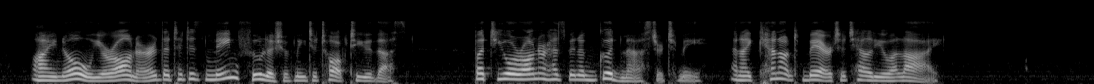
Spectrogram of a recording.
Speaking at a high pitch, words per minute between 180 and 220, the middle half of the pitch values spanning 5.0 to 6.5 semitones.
Yes: high, 205 Hz; average, 190 wpm; average, 5.3 semitones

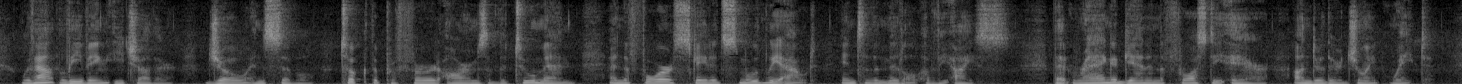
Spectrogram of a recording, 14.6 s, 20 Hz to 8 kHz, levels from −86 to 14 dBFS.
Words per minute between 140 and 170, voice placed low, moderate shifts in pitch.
Yes: average, 155 wpm; low, 130 Hz; average, 3.2 semitones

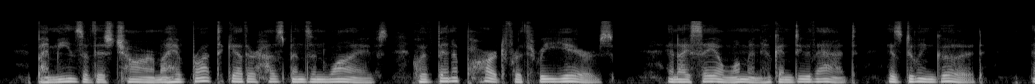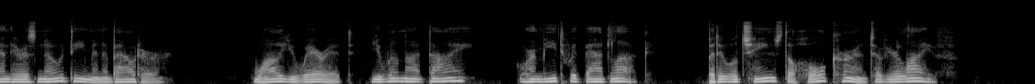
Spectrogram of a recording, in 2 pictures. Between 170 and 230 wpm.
Yes: average, 175 wpm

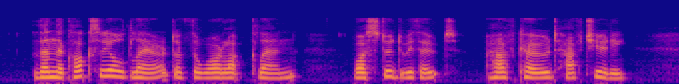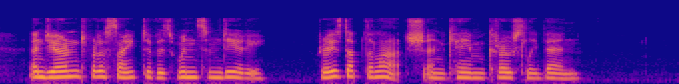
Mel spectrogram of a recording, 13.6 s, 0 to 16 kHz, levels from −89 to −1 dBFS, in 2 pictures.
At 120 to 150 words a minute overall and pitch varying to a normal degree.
No: average, 145 wpm; narrow, 2.0 semitones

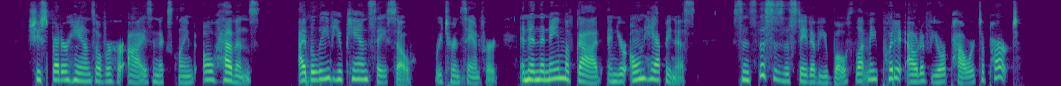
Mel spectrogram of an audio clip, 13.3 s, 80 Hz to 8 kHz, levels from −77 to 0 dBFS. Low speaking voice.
No: high, 215 Hz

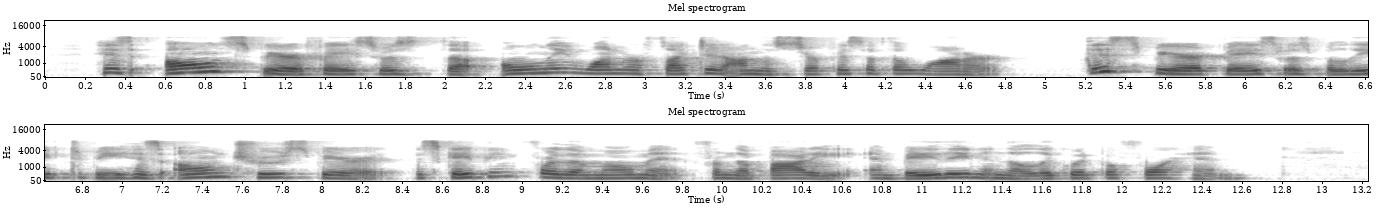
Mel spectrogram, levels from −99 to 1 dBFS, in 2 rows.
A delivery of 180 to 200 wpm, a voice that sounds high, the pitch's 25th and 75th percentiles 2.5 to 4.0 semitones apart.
Yes: average, 185 wpm; high, 200 Hz; average, 3.2 semitones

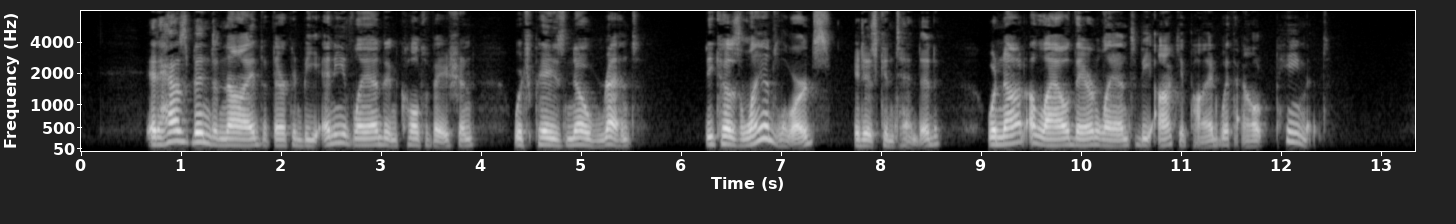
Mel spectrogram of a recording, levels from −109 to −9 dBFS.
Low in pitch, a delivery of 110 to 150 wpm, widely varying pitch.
No: medium, 145 Hz; average, 140 wpm; wide, 7.0 semitones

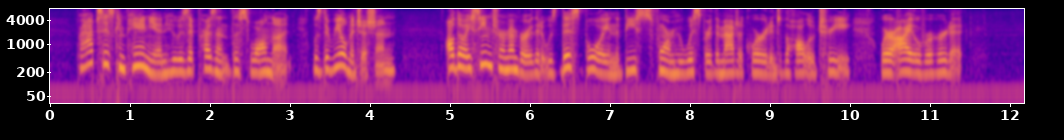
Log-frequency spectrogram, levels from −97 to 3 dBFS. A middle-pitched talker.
No: high, 210 Hz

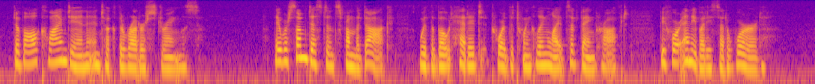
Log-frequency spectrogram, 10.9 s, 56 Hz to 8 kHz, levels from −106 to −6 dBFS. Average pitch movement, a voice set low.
No: average, 4.8 semitones; medium, 165 Hz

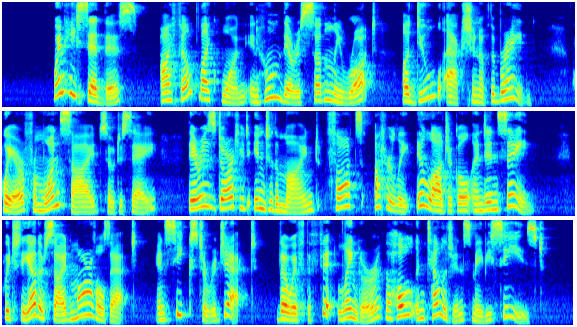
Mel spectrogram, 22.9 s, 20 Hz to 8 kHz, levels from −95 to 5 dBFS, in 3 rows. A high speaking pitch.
Yes: high, 215 Hz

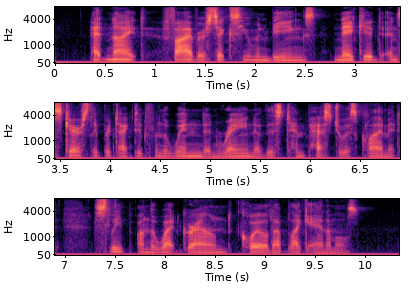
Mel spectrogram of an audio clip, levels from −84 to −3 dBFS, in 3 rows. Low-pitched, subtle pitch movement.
Yes: very low, 85 Hz; narrow, 2.2 semitones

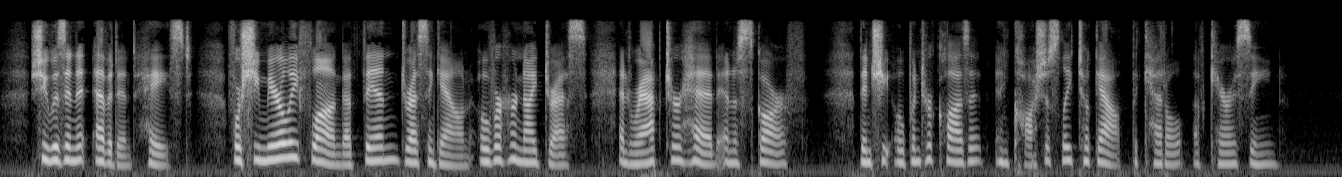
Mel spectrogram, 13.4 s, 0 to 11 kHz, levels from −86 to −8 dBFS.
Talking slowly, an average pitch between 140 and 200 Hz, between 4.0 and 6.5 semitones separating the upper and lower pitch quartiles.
No: average, 165 wpm; high, 190 Hz; average, 4.3 semitones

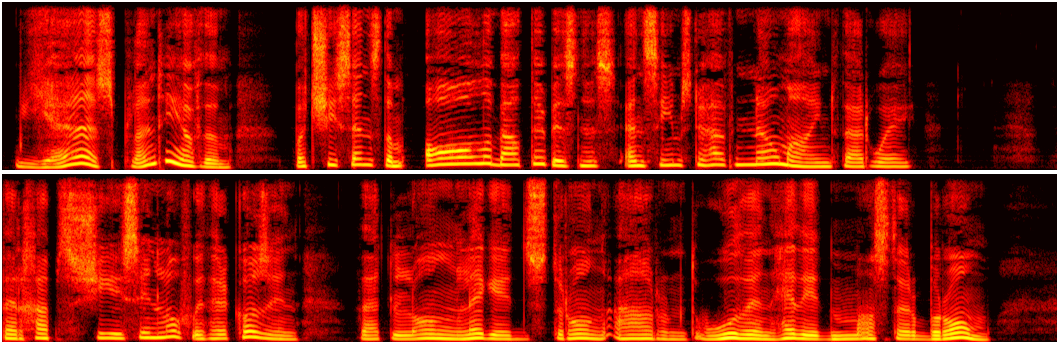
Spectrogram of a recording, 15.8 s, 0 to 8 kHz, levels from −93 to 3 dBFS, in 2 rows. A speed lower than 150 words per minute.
Yes: average, 140 wpm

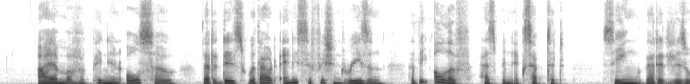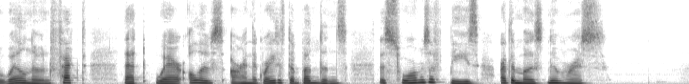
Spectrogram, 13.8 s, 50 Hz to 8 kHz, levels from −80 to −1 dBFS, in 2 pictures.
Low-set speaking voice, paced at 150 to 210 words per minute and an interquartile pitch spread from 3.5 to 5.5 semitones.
No: medium, 185 Hz; average, 185 wpm; average, 3.8 semitones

